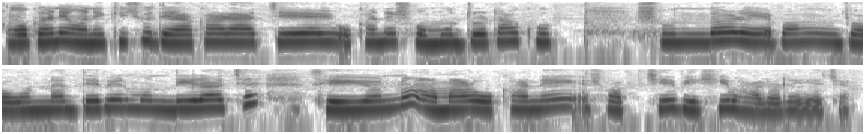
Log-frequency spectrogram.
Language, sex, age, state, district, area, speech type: Bengali, female, 30-45, West Bengal, Howrah, urban, spontaneous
